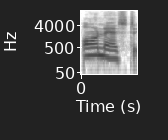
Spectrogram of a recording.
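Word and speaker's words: honest: में क्या है यह ऑनेस्ट इसको नेस्ट नहीं बोलेंगे यहां पर जो हमारा एच है वो साइलेंट है तो इसे हम क्या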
